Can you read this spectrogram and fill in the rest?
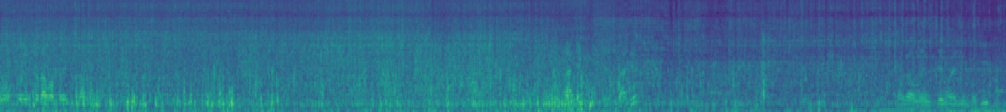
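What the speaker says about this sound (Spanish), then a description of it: "viene todo el agua por la cañada" Rainwater rushes down a flooded gully on a road near Argamasilla de Alba, a steady broadband churning flow heard close, with a person talking over it.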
